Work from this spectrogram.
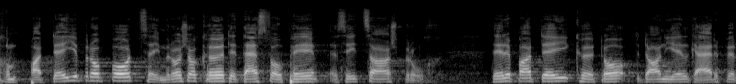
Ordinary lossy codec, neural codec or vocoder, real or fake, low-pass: none; none; real; 14.4 kHz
